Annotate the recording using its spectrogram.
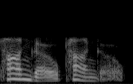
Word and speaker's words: Pago Pago: And its capital city is Pago Pago, even though it's spelled P-A-G-O, it's pronounced what? – Pago Pago.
